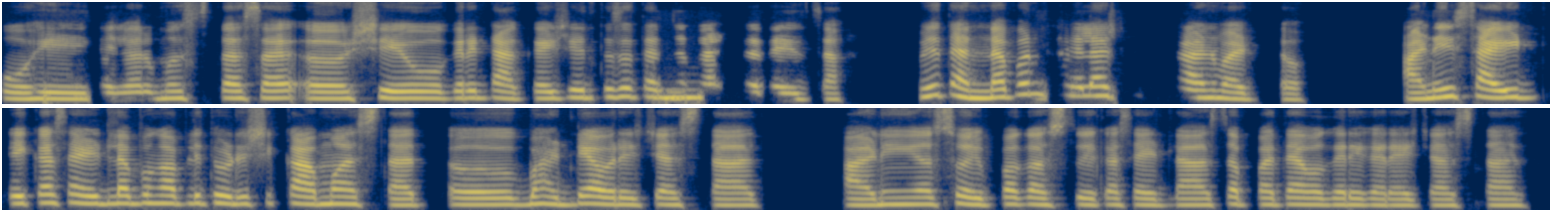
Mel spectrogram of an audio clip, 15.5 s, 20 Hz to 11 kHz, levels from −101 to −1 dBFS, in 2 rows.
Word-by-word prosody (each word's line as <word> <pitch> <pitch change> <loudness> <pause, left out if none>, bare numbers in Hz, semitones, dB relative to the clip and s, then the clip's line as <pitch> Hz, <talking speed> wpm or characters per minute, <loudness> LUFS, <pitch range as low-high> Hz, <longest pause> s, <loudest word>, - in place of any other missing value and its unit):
पोहे. 200 -1 0
त्याच्यावर 205 +1 -4
मस्त 220 +1 -7
असा 225 +1 +2
अ, 210 -1 +1
शेव 220 +1 +2
वगैरे 225 +2 -1
टाकायचे 215 +1 0
आणि 235 - -1
तसं 270 +1 0
त्यांना 240 -1 0
नाश्ता 225 -2 -4
द्यायचा. 190 -1 -4 0.4
म्हणजे 290 +3 +1
त्यांना 245 -6 +5
पण 350 0 +1
खायला 295 +1 0
अशी 300 +2 -2 0.2
छान 240 -1 +3
वाटतं. 185 -3 -1 0.6
आणि 235 +7 +4
साईड 250 -3 +6
एका 245 +2 +3
साईडला 245 -2 +2
मग 255 -1 -1
आपली 245 0 0
थोडीशी 235 -1 0
कामं 230 -1 +5
असतात. 195 -2 -1 0.2
अ, 205 0 +1
भांडे 230 0 -1
आवरायचे 215 -3 +2
असतात 195 -1 -1 0.5
आणि 215 +3 0
स्वयंपाक 220 -1 -1
असतो 205 0 -1
एका 205 +1 -3
साईडला. 195 0 -2
चपात्या 210 -1 -1
वगैरे 200 0 -2
करायच्या 190 -1 -4
असतात. 190 +1 -6
215 Hz, 165 wpm, -22 LUFS, 200-235 Hz, 0.6 s, साईड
